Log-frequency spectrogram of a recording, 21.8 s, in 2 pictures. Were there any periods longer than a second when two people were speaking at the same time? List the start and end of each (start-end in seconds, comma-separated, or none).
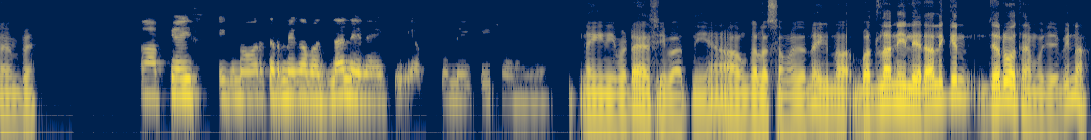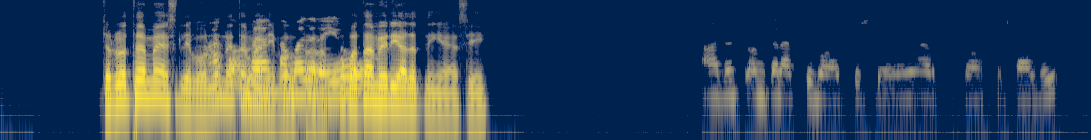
12.9-14.7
